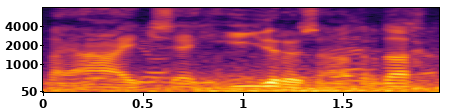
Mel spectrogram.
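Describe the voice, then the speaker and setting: Casting: working-class man, played by an actor, lowish voice, plain and dogged, radio play set amid loud street crowd. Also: normal speed, close to an everyday voice. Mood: matter-of-fact, chatty. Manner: colloquial, repetitive, matter-of-fact. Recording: busy street crowd and traffic behind.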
